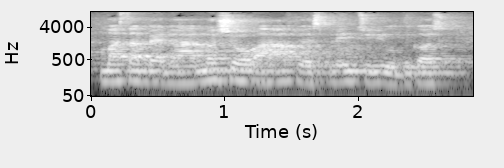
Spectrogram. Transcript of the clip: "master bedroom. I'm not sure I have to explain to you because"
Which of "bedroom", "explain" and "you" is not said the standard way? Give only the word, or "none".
bedroom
